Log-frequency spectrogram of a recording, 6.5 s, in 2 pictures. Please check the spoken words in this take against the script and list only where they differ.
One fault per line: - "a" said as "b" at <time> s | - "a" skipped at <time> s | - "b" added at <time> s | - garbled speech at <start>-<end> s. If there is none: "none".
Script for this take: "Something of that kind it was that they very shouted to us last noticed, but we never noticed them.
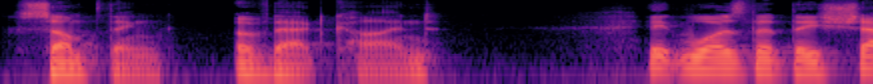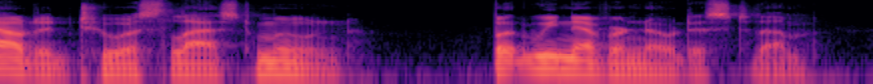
- "very" skipped at 3.1 s
- "noticed" said as "moon" at 4.2 s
